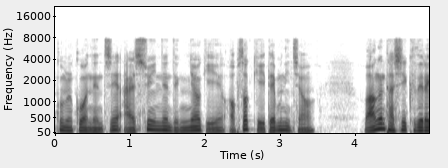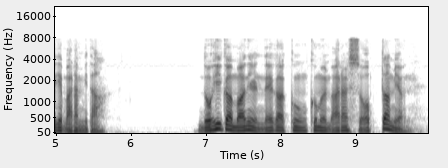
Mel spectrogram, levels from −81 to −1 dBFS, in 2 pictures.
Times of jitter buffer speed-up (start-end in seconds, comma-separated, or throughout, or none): none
